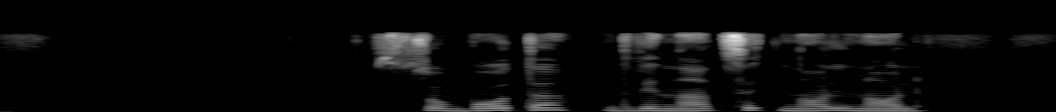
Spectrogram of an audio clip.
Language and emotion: Russian, neutral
